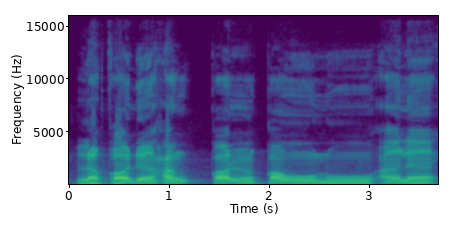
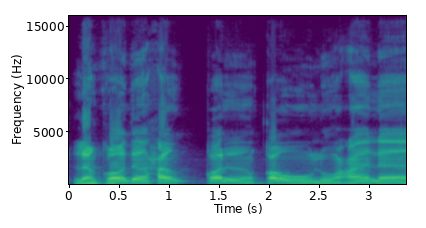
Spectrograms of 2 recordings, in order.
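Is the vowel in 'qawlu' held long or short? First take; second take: long; short. First: The vowel in 'lu' is drawn out long. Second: The vowel in 'lu' is kept short. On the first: The speaker calls it wrong. "Kalau lu-nya sudah ditahan agak lama lebih dari satu harakat berarti sudah keliru" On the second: The speaker calls it right. "ya gitu ya"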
